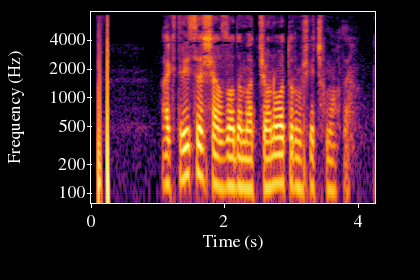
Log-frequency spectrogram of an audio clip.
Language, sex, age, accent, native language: Uzbek, male, 25-34, Jizzax, Uzbek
